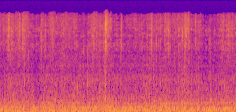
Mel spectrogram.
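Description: A vehicle driving up a rough gravel road: a steady low rumble of engine and tyres, with a single knock about two seconds in.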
